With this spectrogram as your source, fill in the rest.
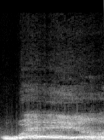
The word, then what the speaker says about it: whale: say way, and then the last dark L, whale, okay? Whale, it's not a whale, not straight, all right? It has variation. Whale, the A is a long A vowel sound here.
